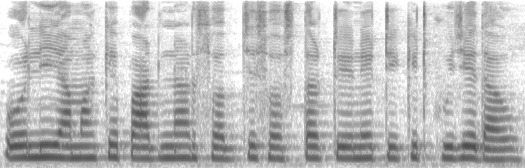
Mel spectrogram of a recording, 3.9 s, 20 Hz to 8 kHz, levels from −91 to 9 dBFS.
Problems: constant background noise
